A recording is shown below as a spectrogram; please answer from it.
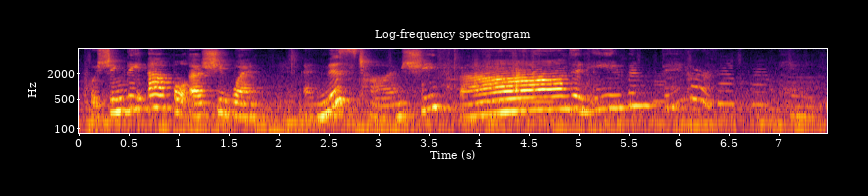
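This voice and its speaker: A woman's voice: high-pitched, big pitch swings, a bit bright, roomy sound, distant mic, soft background music, poor audio. A woman storytime reader narrating a children's story expressively, drawing out words for suspense. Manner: drawn-out words, gasps for suspense.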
